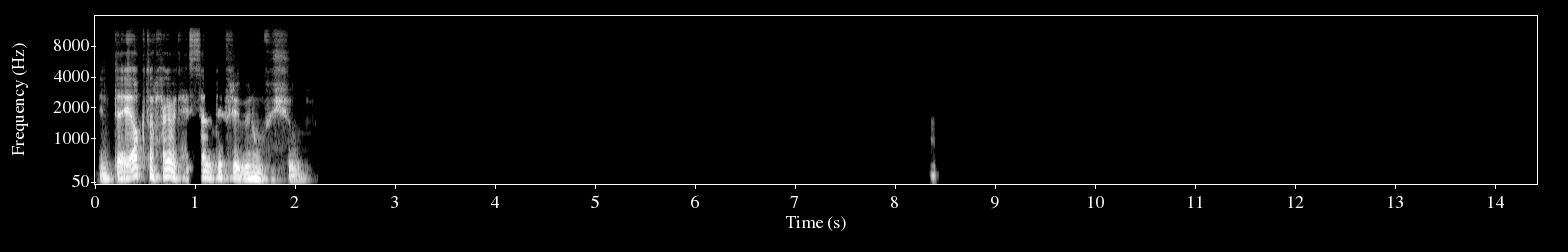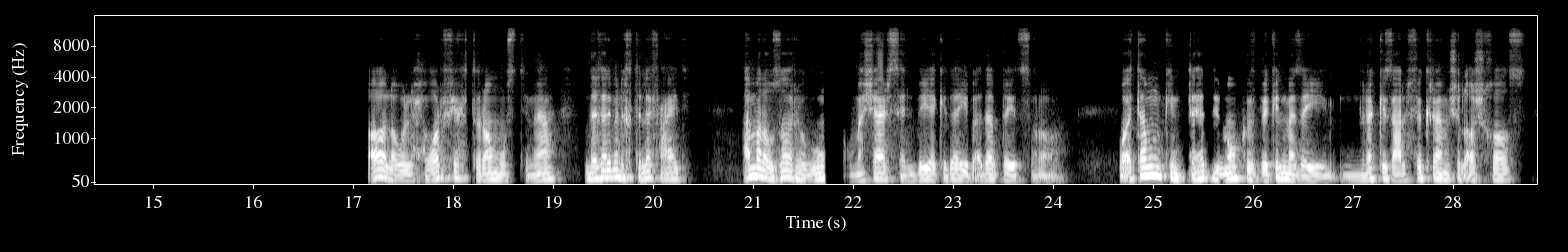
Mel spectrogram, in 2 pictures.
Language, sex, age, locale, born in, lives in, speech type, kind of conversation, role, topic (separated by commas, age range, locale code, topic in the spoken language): Arabic, male, 20-24, ar-EG, Egypt, Egypt, read, expert-assistant, expert, لو عايز أطور نفسي في فهم الاختلافات الثقافية بين الشعوب، أبتدي منين وازاي أمارس ده في حياتي اليومية؟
